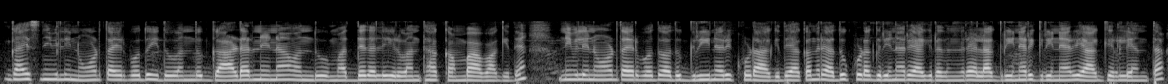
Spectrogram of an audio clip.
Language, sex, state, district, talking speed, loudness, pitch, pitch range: Kannada, female, Karnataka, Gulbarga, 140 wpm, -16 LUFS, 205 Hz, 195-215 Hz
